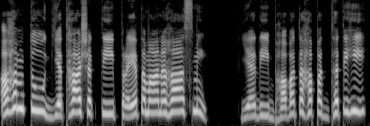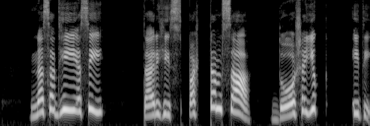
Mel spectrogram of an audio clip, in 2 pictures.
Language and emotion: Sanskrit, angry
